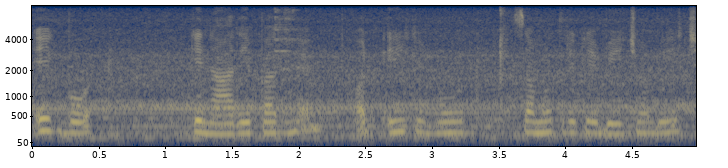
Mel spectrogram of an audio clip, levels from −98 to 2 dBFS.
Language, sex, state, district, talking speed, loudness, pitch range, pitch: Hindi, female, Bihar, East Champaran, 145 wpm, -33 LUFS, 180-200 Hz, 190 Hz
